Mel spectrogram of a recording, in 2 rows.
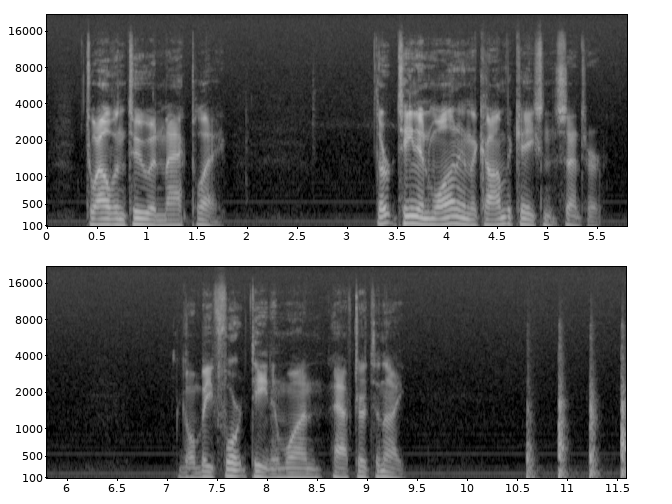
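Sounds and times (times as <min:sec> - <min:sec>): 
speech: 0:00.4 - 0:01.8, 0:03.3 - 0:05.6, 0:07.1 - 0:09.4, 0:10.6 - 0:11.0
knocks on a wooden surface: 0:10.6 - 0:11.5.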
